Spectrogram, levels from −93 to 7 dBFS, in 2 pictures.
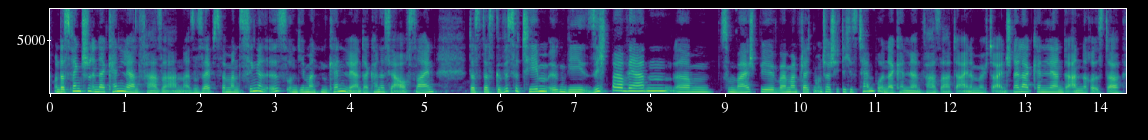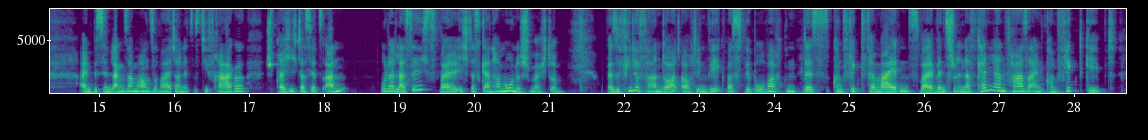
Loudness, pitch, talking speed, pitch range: -21 LUFS, 210 Hz, 210 wpm, 190-245 Hz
